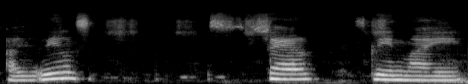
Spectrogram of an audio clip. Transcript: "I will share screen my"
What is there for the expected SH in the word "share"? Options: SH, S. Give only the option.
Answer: S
